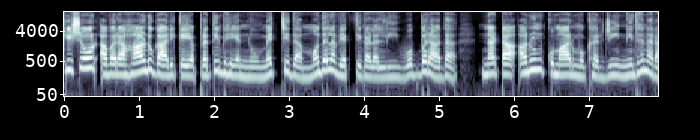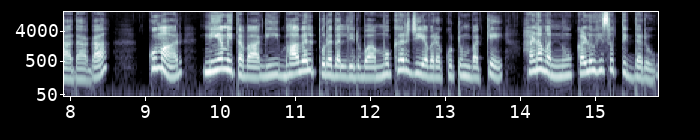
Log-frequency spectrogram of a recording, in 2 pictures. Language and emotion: Kannada, neutral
